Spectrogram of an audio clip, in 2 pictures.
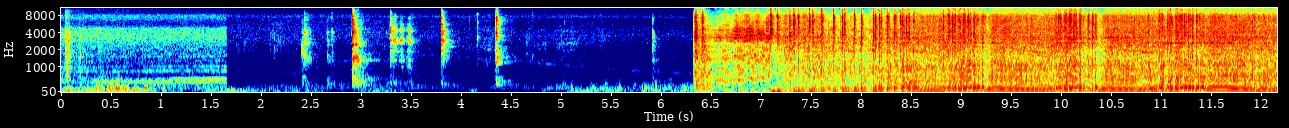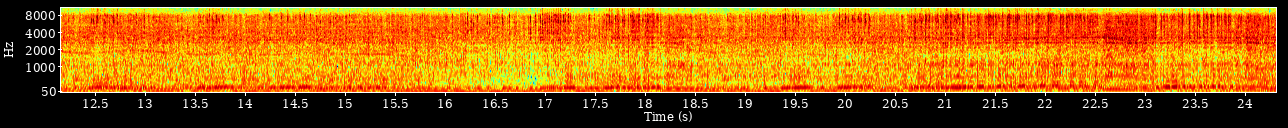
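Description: An abandoned VW rail buggy engine, recently flooded, gives a few sputtering cranks and pops before catching and running steadily, loud and close, its revs rising and falling in a rough, wavering drone.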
